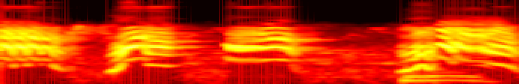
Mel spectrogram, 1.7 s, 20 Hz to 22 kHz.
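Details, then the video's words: Cute native pet parrot recorded April 28, 2024, described as talking: three loud harsh, squawky, harmonic-rich bursts, each under half a second, separated by short silences, rising and falling in a speech-like way. "Deshi Cute Parrot Talking Natural Sounds"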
